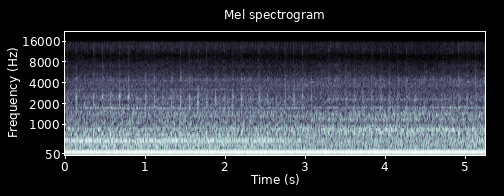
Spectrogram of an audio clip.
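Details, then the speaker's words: Rover 75 2.5 (177 hp), cold start in the morning: loose, uneven knocking at idle, about three knocks a second, from the timing belt side, heard only when cold; the timing belt tensioner roller is suspected but unconfirmed. "вот это вот у нас стук идет получается и только идет на холодную"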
